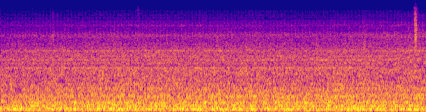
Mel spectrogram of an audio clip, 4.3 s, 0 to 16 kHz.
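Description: Steady cockpit background noise in a parked Boeing 737-800: an even rush of ventilation and equipment running, heaviest in the low end, with nothing else standing out.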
